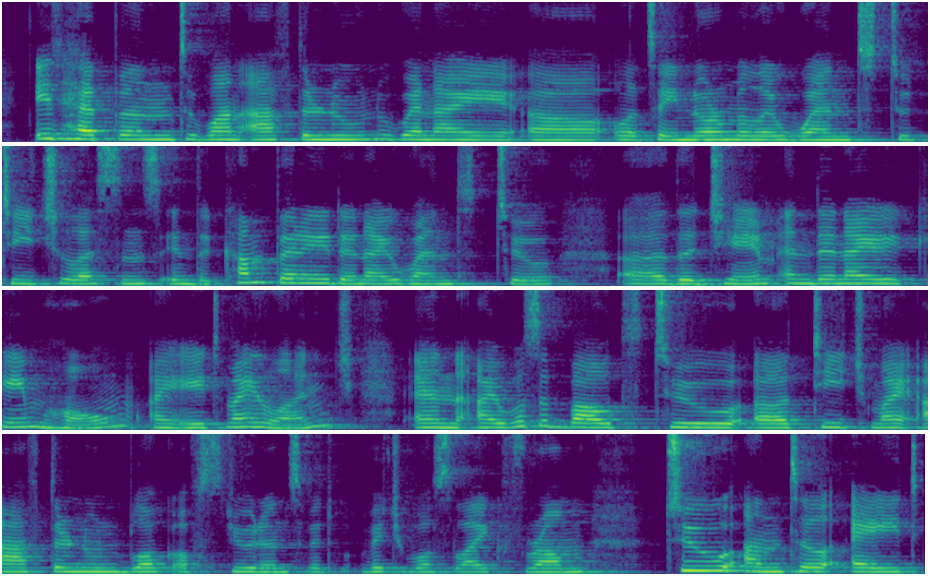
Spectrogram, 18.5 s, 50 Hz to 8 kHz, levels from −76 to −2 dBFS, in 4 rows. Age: 10-29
